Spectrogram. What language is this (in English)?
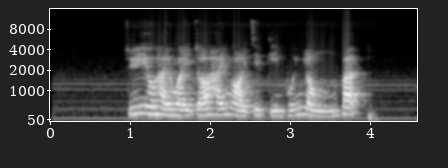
Cantonese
